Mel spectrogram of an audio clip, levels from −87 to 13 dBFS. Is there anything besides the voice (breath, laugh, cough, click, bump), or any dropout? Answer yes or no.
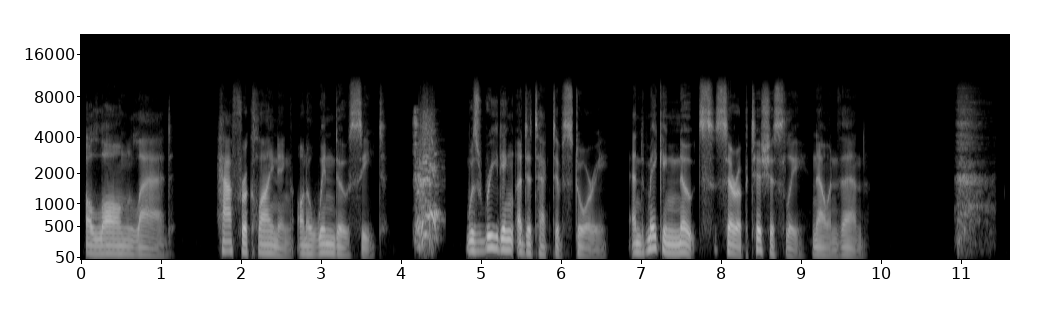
yes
